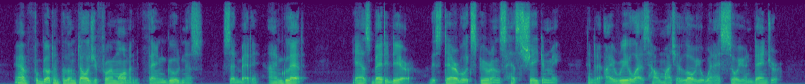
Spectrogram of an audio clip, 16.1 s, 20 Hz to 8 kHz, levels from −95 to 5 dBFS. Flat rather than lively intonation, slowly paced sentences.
Yes: narrow, 2.3 semitones; slow, 130 wpm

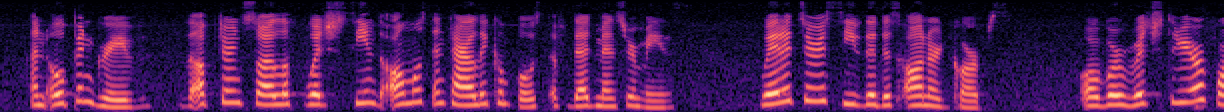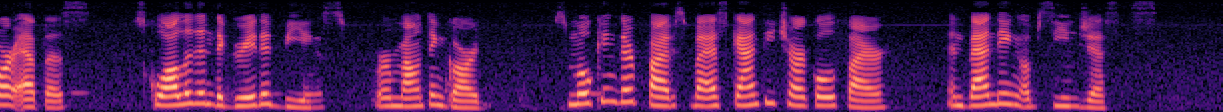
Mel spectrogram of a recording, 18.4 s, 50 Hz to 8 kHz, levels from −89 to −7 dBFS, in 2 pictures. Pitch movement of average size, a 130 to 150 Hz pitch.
No: average, 4.1 semitones; high, 240 Hz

